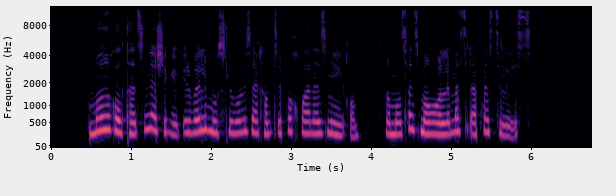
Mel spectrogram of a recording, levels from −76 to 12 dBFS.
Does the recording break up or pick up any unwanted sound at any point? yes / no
no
